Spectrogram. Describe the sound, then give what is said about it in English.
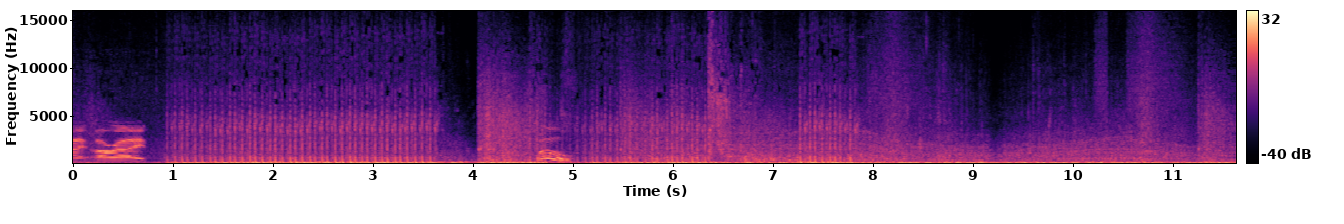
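Rapid gunfire from someone shooting, dense automatic bursts merging into a continuous loud barrage that hardly lets up, with a couple of brief voice-like cries breaking through the noise. “Thought I heard someone still shooting at us.”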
